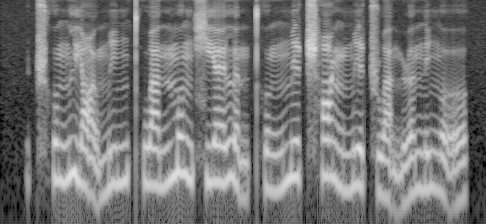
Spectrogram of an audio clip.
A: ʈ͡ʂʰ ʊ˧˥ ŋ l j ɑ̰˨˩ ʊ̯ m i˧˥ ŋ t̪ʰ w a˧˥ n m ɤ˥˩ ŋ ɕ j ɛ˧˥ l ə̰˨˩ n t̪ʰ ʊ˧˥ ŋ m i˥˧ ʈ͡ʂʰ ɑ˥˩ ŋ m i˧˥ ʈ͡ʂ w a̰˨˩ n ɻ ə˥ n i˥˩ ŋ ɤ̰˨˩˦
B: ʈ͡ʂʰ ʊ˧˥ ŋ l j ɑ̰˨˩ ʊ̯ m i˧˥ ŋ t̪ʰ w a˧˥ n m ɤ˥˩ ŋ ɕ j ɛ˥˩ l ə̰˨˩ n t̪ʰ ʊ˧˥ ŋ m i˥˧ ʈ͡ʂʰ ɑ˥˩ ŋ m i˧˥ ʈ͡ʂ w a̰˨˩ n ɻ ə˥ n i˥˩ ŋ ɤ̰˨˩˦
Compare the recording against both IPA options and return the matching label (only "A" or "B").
A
